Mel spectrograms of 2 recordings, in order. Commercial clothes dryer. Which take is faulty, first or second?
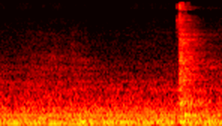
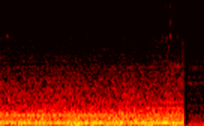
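second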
